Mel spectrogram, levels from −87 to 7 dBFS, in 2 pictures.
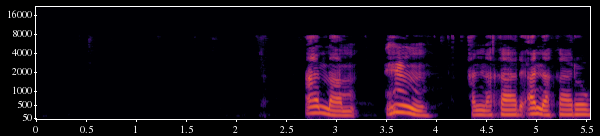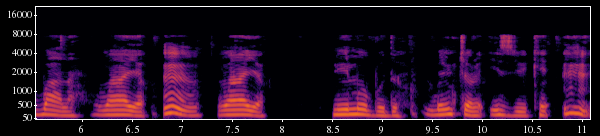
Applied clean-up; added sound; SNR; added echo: none; none; none; none.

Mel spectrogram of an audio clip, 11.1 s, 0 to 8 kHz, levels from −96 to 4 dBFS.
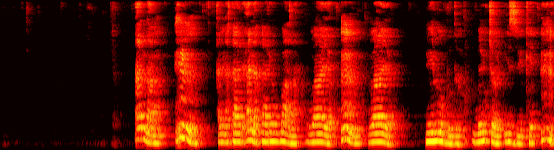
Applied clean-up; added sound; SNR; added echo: none; none; none; reverberation time 0.5 s.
